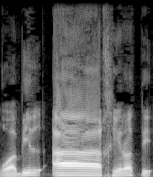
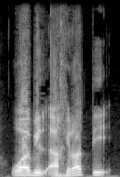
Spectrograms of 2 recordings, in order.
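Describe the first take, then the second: First: The first vowel of akhirati is long. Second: The first vowel of akhirati is short. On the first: "Berarti ini bunyinya A-nya panjang" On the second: "pemula yang baru belajar pakai cetakan Timur Tengah akan baca wabil akhirati. Karena A-nya nggak ada pemanjangnya"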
